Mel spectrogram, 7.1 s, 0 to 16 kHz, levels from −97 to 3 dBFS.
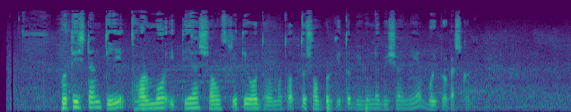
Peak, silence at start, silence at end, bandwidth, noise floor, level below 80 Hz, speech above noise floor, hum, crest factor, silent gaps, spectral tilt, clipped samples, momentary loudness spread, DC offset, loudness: -10 dBFS; 0.25 s; 1.3 s; 11.5 kHz; -56 dBFS; -64 dBFS; 28 dB; none; 20 dB; none; -5 dB/octave; under 0.1%; 12 LU; under 0.1%; -29 LUFS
